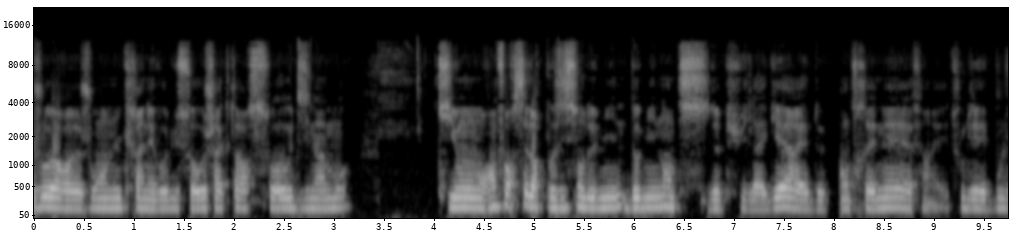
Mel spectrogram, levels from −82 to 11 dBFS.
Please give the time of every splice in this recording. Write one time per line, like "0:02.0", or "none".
0:06.7
0:08.1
